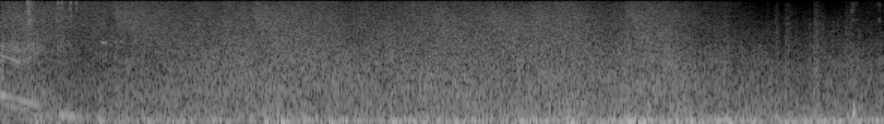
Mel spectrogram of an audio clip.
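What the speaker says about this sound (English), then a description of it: "Missiles away. Firing." Missile salvo fired from a BattleMech in a MechWarrior game, a dense sustained roar of launches and rumbling blasts running throughout with a voice talking underneath.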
